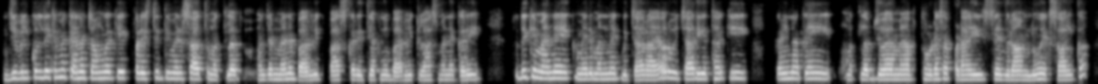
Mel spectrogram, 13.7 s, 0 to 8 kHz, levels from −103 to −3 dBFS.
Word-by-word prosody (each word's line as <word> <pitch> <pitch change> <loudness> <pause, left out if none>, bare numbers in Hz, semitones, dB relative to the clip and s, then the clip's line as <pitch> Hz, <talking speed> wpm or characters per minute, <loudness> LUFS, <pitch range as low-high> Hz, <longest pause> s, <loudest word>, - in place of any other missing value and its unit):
जी 200 +6 -1
बिल्कुल। 220 +2 -1
देखिए, 245 0 +2
मैं 260 - 0
कहना 225 -3 +3
चाहूँगा 220 0 +1
कि 225 0 +1
एक 225 0 -1
परिस्थिति 210 +1 -1
मेरे 205 0 +1
साथ 190 -2 +1
मतलब 175 0 0 0.3
जब 180 0 +1
मैंने 180 +2 +2
12वीं 155 +3 +2
पास 165 0 -3
करी 170 -1 -1
थी - - +1
अपनी 170 0 -2
12वीं 155 +3 -1
क्लास 160 0 -4
मैंने 170 0 -5
करी 170 +3 +1 0.5
तो - - -8
देखिए 255 +2 +2
मैंने 220 -1 +4
एक 215 0 -4
मेरे 190 0 +3
मन 190 0 0
में 195 - +1
एक 195 - -5
विचार 170 0 -1
आया 165 +1 +2
और 225 - +4
विचार 200 -3 +2
ये 195 0 +5
था 205 - +1
कि 215 +1 -6 0.5
कहीं 195 +1 +2
न 210 -1 +1
कहीं 205 -1 +1 0.2
मतलब 175 +1 -1
जो 180 -1 +2
है 180 0 +4
मैं 175 0 0
अब 175 0 -1
थोड़ा-सा 185 +2 +1
पढ़ाई 175 0 +2
से 180 +1 -1
विराम 165 -1 +1
लूँ 175 +3 +3
1 185 -1 -1
साल 165 0 -1
का। 290 +5 -4
185 Hz, 235 wpm, -25 LUFS, 170-210 Hz, 0.5 s, ये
